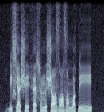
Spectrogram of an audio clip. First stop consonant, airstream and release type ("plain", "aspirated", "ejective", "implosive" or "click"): implosive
